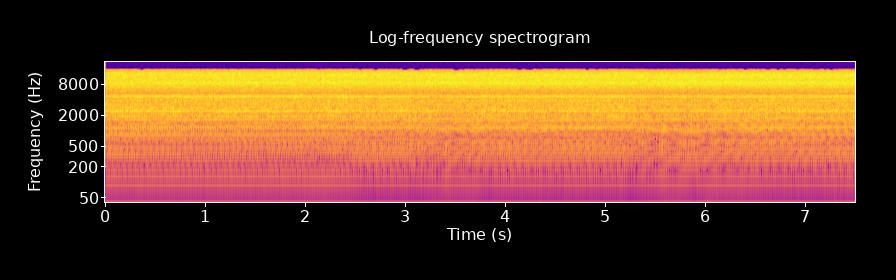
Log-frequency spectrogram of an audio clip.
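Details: Two-stroke weed trimmer, primed, started on full choke, runs poorly despite carb adjustments: buzzy note wavers and sags instead of holding steady; uneven running from leaking fuel cap.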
